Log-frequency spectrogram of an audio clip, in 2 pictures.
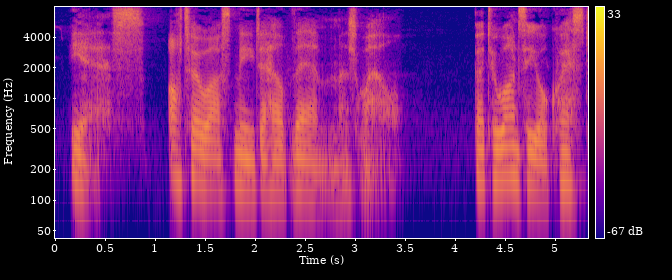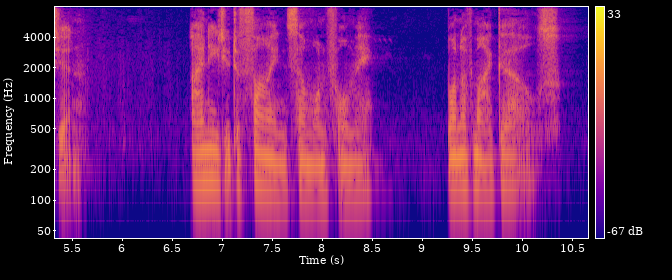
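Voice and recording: A woman puts on a character voice at an extremely low pitch with a slightly husky edge. She speaks slowly, with ordinary pitch variation.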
